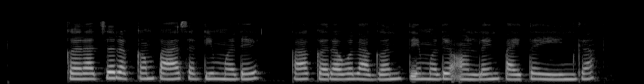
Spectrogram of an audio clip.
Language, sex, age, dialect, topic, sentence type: Marathi, male, 18-24, Varhadi, banking, question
